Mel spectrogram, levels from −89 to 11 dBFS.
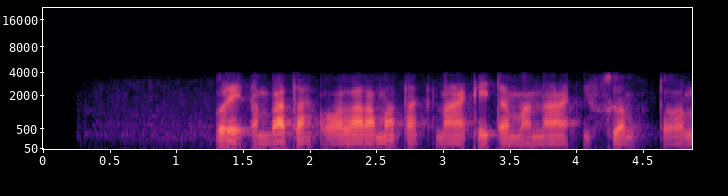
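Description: Throughout, the speech shows heavy G.723.1 codec damage: a hoarse, muffled tone with nothing above 3.7 kHz. Consonants smear across slow 30 ms frames, which is rougher than plain telephone band-limiting.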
